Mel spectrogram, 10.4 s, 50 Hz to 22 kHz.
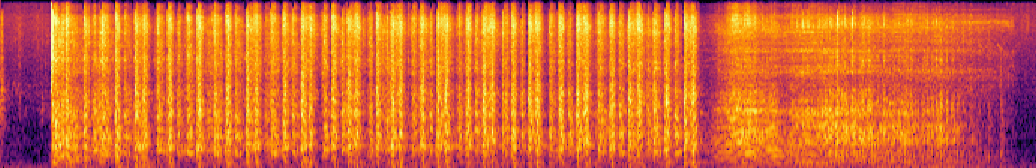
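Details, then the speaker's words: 1960 Ford F-350 that sat 34 years, running on a replacement carburetor with no idle adjustment that is dumping fuel. It catches and stumbles with ragged firing and never idles; they will switch back to the other carburetor. Rough running, flooding. "What a gnarly noise. That is unnerving. It's this carburetor. It's not going to work."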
